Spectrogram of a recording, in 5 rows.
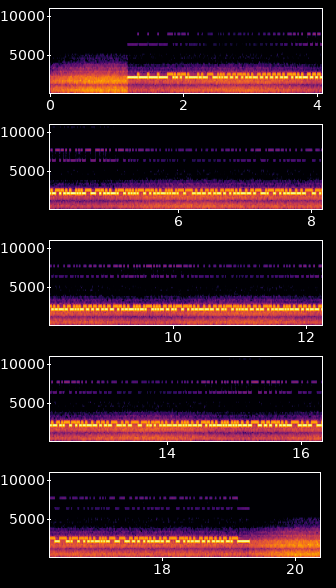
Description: RTTY (50 baud, 450 Hz shift), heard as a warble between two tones, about 2350 Hz centre, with radio static. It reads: 968 880 80 69 343 635187 793 15 26882 63683 183420 670773 70925 161 66158 519953 6998 25 8023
